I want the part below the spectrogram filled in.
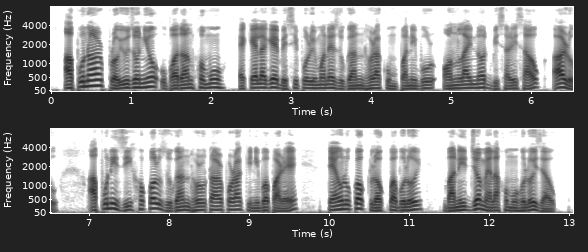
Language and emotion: Assamese, neutral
